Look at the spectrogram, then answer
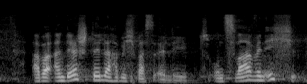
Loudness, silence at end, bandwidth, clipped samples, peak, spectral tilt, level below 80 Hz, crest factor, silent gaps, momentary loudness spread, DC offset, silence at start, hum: -28 LUFS; 0 s; 11 kHz; under 0.1%; -10 dBFS; -4.5 dB/octave; -72 dBFS; 18 dB; none; 11 LU; under 0.1%; 0 s; none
